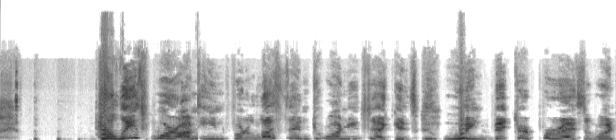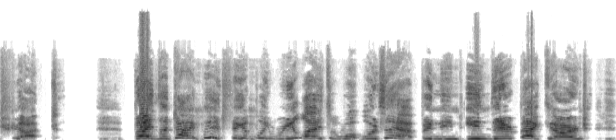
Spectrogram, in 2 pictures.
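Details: Host with a self-stated speech impairment; speech impairment.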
